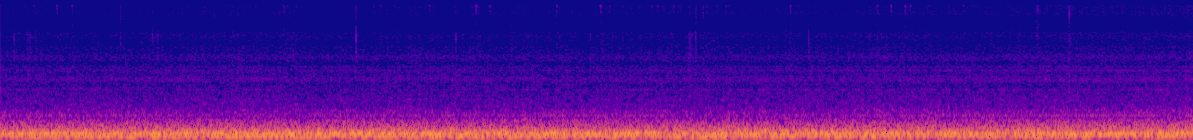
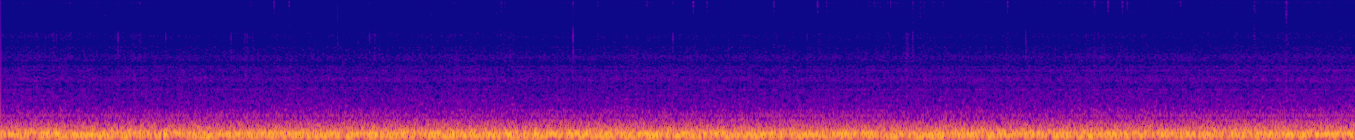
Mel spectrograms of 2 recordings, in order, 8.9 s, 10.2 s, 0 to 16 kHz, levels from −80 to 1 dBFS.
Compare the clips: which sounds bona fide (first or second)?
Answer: first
